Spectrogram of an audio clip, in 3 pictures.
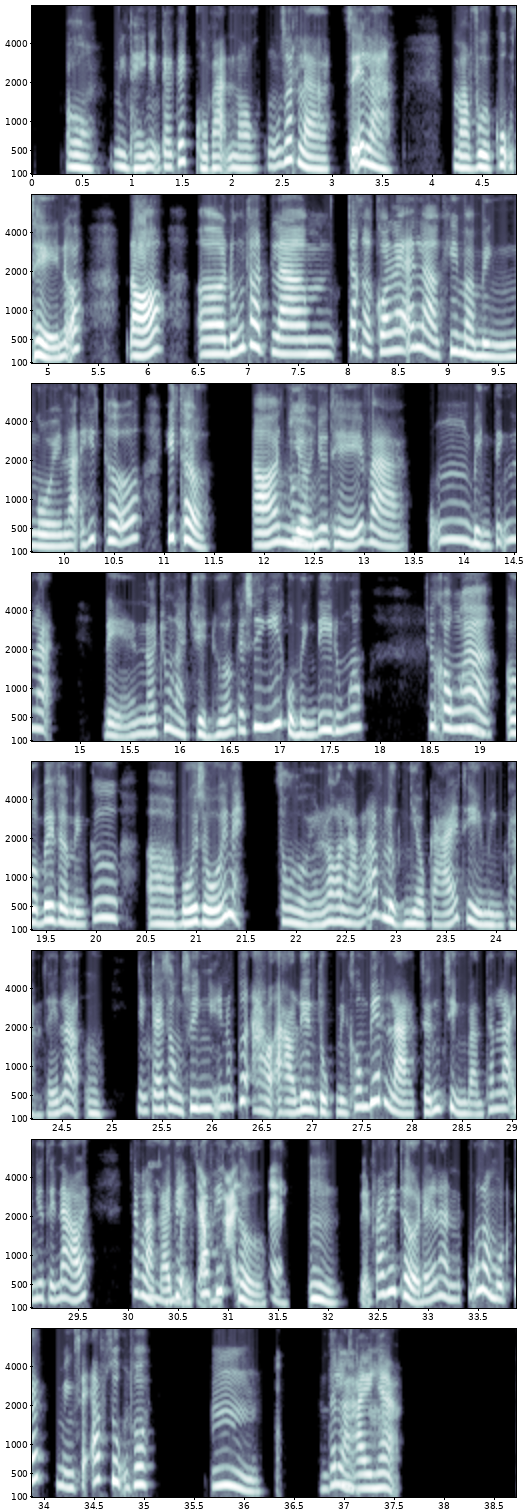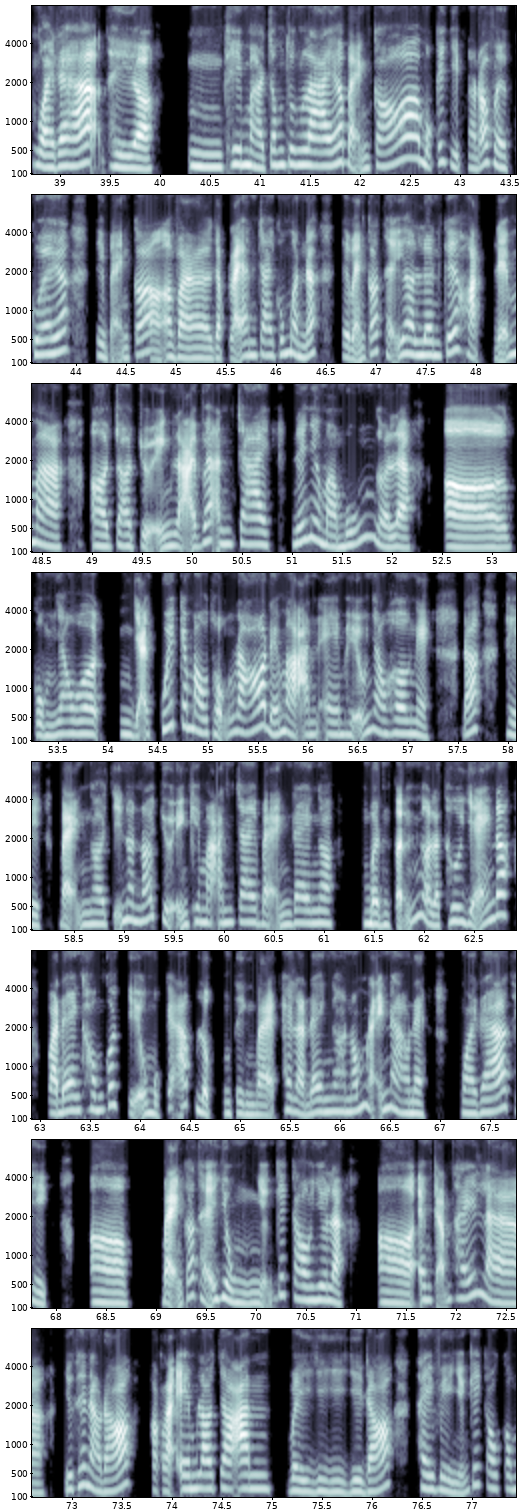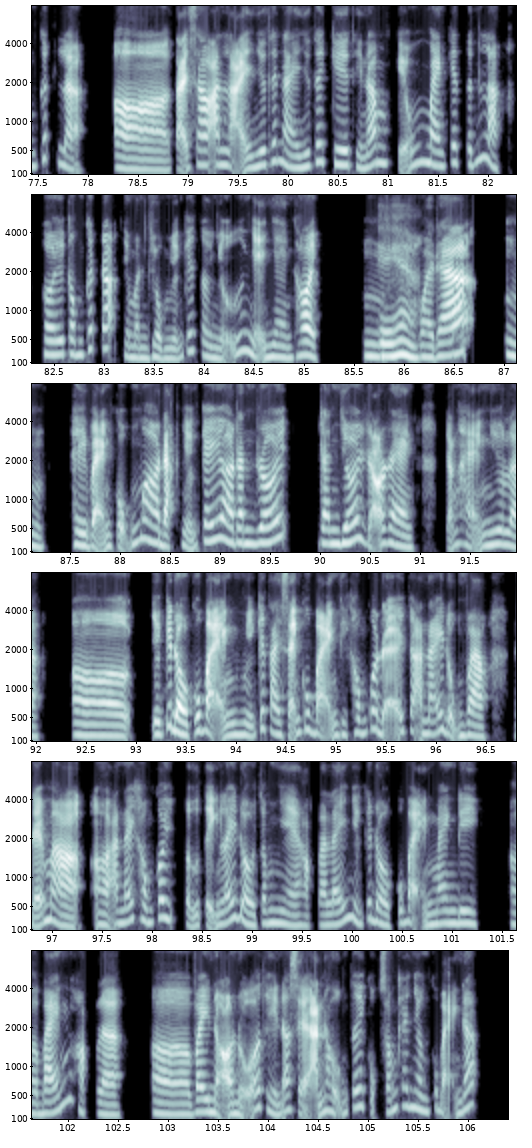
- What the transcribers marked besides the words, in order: tapping; other background noise; "ngữ" said as "nhữ"; "giới" said as "rới"
- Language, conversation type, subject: Vietnamese, advice, Làm thế nào để giảm áp lực và lo lắng sau khi cãi vã với người thân?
